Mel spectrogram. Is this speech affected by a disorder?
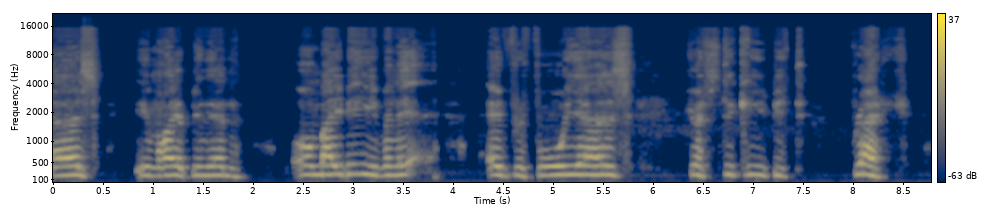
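Yes: cerebral palsy.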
